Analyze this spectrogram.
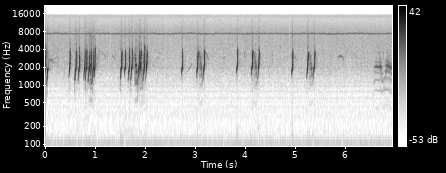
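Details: Quail (batair) singing at night: sharp chirping notes in clusters of two or three, spaced irregularly about once a second, over a steady faint high electronic tone.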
